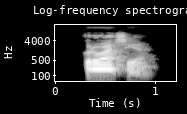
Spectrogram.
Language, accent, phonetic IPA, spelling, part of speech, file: Catalan, Valencia, [kɾoˈa.si.a], Croàcia, proper noun, LL-Q7026 (cat)-Croàcia.wav
- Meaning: Croatia (a country on the Balkan Peninsula in Southeastern Europe)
